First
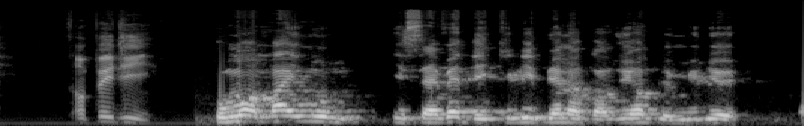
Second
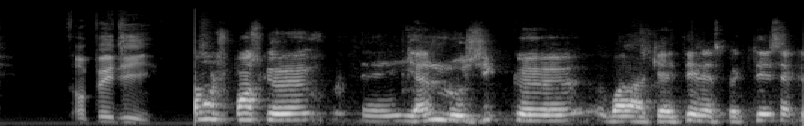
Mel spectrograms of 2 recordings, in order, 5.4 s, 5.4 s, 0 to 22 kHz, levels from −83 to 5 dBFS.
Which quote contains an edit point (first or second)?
first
